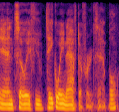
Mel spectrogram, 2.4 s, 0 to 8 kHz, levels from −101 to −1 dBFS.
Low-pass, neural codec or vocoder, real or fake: 7.2 kHz; codec, 16 kHz, 4 kbps, FunCodec, trained on Chinese and English, 50 frames a second; fake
